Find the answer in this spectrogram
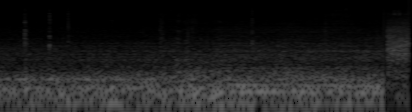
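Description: Low, steady rumble of a car driving, heard from inside the cabin, with a few faint clicks in the first second. It cuts off suddenly just before the end.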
